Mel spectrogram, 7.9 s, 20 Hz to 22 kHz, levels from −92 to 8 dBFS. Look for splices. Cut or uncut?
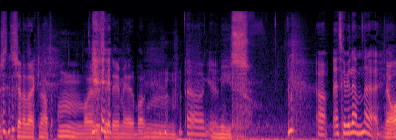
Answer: uncut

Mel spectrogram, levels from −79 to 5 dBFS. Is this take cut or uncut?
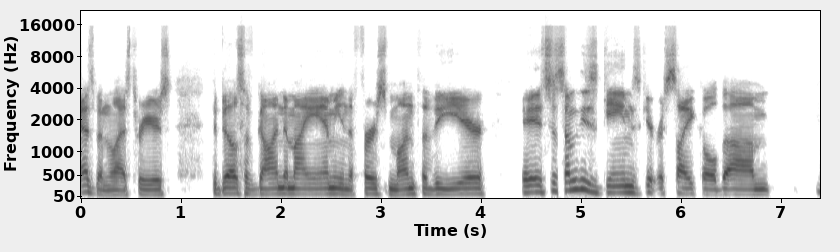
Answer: cut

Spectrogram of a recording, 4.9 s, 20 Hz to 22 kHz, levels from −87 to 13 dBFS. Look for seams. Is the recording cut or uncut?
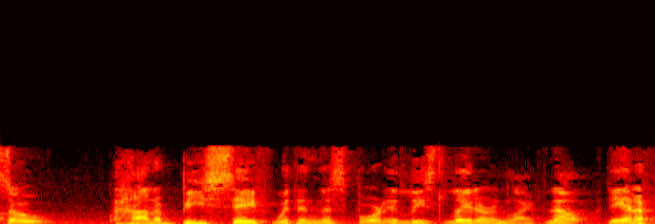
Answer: cut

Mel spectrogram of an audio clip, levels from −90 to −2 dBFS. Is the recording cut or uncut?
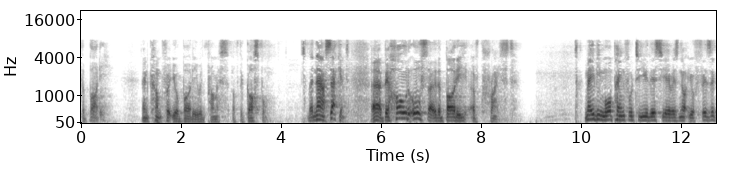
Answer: cut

